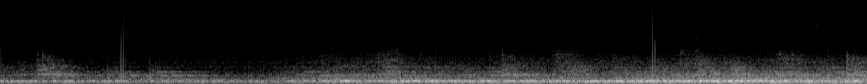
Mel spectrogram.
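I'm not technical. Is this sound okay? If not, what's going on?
No. Bluetooth stutter hits at 1.21, 3.92 and 6.53 seconds: a tiny slice repeats instead of silence, as a quick buzz at the first two, then the sound skips ahead.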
